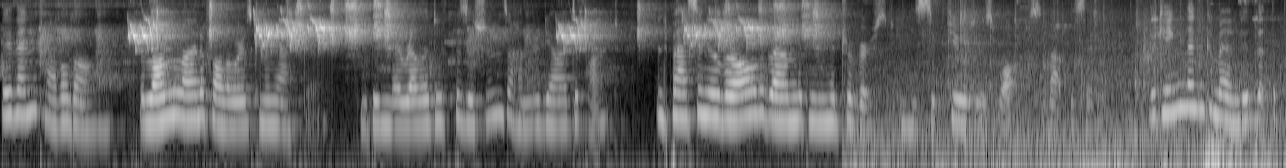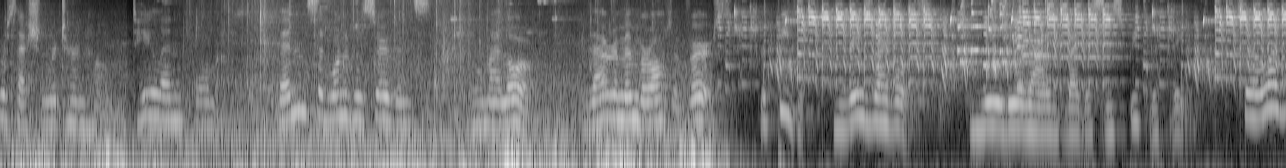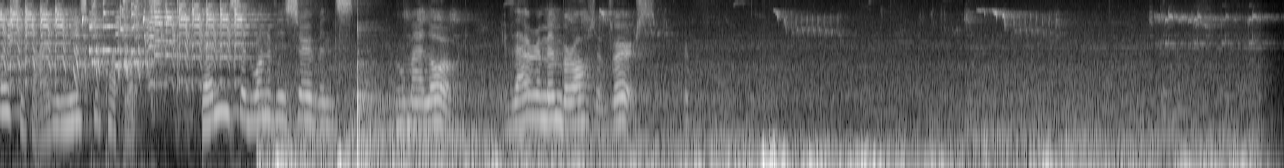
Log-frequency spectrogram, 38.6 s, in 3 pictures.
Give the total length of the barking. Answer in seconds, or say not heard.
not heard.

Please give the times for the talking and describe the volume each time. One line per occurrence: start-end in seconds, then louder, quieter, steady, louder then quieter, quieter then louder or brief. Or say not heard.
0.0-32.6 steady.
